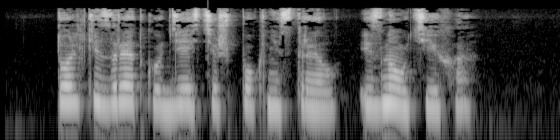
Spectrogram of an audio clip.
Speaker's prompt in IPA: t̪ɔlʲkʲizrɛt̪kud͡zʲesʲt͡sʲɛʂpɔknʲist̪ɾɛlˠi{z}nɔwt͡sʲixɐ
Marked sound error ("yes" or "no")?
no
